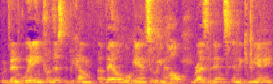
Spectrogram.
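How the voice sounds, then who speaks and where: Audible room echo and noticeable background noise around a man's medium-pitched voice. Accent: American. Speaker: city council meeting chair. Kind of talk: council meeting.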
